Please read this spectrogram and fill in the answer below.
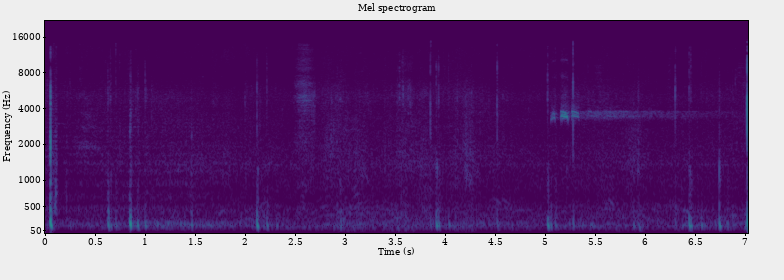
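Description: Footballs being kicked and passed on a grass pitch: a string of sharp, dull thuds, the loudest right at the start, then about one every second or so. Near the end a thin, high, steady tone sounds for about two seconds.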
